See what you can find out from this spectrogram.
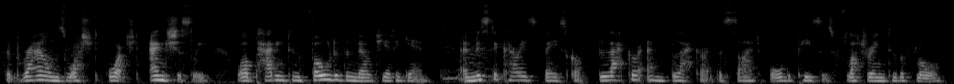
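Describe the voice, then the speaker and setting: A woman reading a children's storybook aloud as an expressive narrator. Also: lowish voice, moderate pace, hardly any pauses. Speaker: storybook reader.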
